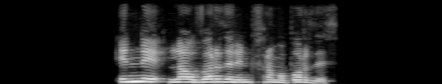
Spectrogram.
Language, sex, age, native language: Icelandic, female, 40-49, Icelandic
